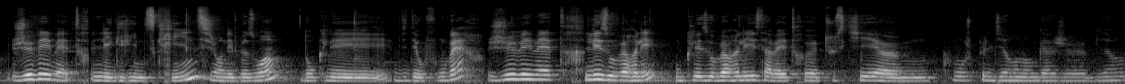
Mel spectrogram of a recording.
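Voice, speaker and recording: A young woman walks viewers through video editing in a loose, slangy, self-mocking chat. Her voice is warm and mellow, with a faint hum of room noise behind her. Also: lowish voice. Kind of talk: casual tutorial.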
